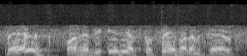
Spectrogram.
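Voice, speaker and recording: A short-tempered submarine captain barks scornful commands in a fairly high, very animated voice. It sounds like an old radio drama on a thin, narrow-band recording. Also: male voice, a little fast, noisy background. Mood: angry.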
